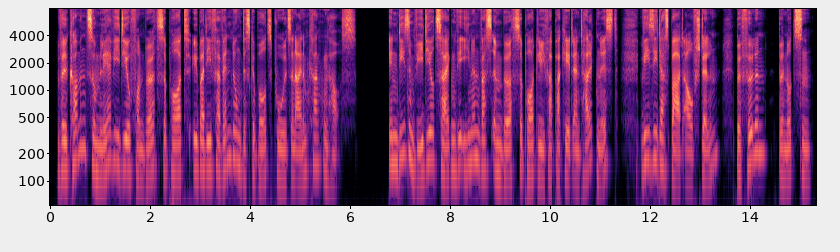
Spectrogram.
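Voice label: e-learning, German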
